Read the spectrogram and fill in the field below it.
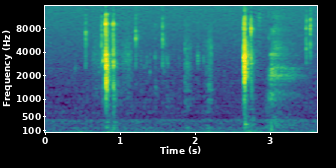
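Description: Computer keys are pressed in a quiet room while working in design software. Two separate crisp clicks stand out against a faint background hum.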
